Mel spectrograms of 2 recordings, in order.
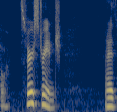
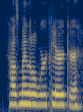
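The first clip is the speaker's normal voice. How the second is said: ordinary talk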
